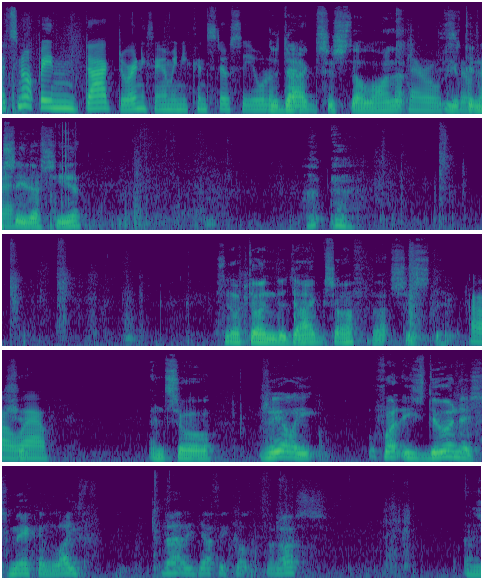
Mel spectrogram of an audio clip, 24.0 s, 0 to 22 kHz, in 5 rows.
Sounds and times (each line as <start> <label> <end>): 0.0 talking about the way wool should be presented 5.6
11.8 talking about the way wool should be presented 14.9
